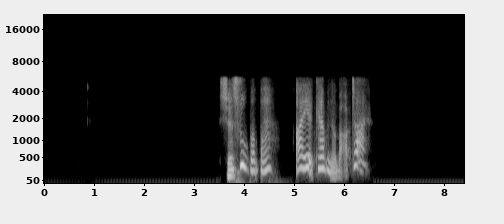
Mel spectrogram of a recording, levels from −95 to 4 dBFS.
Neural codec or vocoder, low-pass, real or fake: codec, 16 kHz in and 24 kHz out, 0.4 kbps, LongCat-Audio-Codec, four codebook decoder; 5.4 kHz; fake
